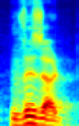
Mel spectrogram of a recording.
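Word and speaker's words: wizard: Our next वर्ड इज विजर्ड। आर इसमें भी silent रहेगा दोस्तों। विजर्ड means a मैन हु हैज़ a magical powers, ठीक है।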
